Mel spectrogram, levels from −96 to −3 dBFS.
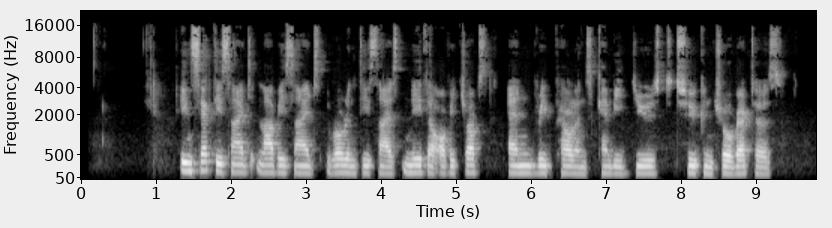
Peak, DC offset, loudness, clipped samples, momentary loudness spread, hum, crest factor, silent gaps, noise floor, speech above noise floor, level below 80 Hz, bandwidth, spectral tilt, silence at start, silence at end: -2 dBFS; under 0.1%; -19 LUFS; under 0.1%; 8 LU; none; 18 dB; none; -70 dBFS; 51 dB; -66 dBFS; 16.5 kHz; -4 dB/octave; 0.95 s; 0.45 s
